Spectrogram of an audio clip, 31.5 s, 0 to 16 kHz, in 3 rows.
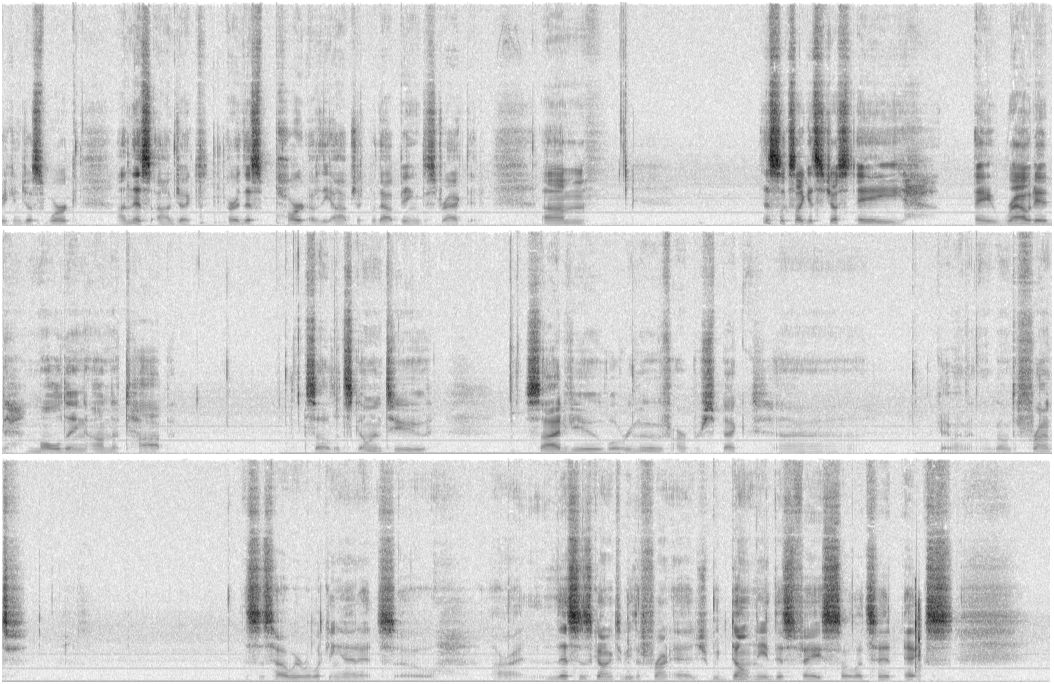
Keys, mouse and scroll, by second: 1.7-5.9 middle drag, 14.2-15.3 middle drag, 15.3 KP_3, 17.1 KP_5, 18.2-20.2 middle drag, 21.7 KP_1, 24.8-26.6 middle drag, 28.9-30.6 middle drag, 30.1 right click.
